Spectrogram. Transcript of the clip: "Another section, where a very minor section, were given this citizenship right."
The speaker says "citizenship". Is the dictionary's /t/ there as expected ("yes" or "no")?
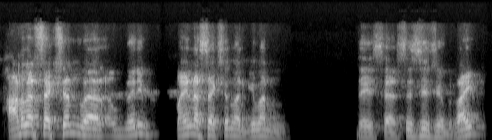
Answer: no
